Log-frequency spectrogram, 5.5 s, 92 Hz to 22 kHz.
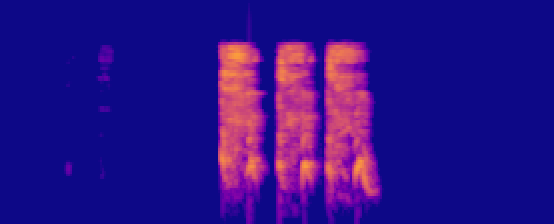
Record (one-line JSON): {"three_cough_length": "5.5 s", "three_cough_amplitude": 32767, "three_cough_signal_mean_std_ratio": 0.35, "survey_phase": "beta (2021-08-13 to 2022-03-07)", "age": "18-44", "gender": "Female", "wearing_mask": "No", "symptom_cough_any": true, "symptom_runny_or_blocked_nose": true, "symptom_fatigue": true, "symptom_headache": true, "symptom_change_to_sense_of_smell_or_taste": true, "symptom_loss_of_taste": true, "symptom_onset": "5 days", "smoker_status": "Ex-smoker", "respiratory_condition_asthma": false, "respiratory_condition_other": false, "recruitment_source": "Test and Trace", "submission_delay": "1 day", "covid_test_result": "Positive", "covid_test_method": "RT-qPCR"}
